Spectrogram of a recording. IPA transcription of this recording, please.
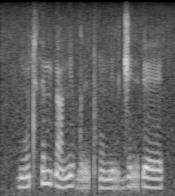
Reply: ɡ ũ˨˦ tʰ ɪ˦ m ɗ ã˨ n i˦˨ ɡʷ ɪ˨ r pʰ ũ˨ m i˨ r d͡ʒ i˦ r ɗ eː˦

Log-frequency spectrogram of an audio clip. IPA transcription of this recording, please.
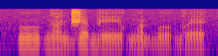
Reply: uː˦ ɡ ã˨ d͡ʒ ɛ˦ b eː˨ ɡʷ ã˦ ɓ o˨ ɡʷ ɛ˦

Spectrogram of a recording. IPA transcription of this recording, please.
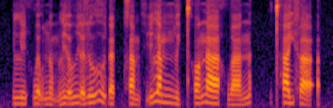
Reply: l i˨˩ h w ə̰˧˨ w n o̰˧˨ m l ḭ˧˨ ə̯ v ḭ˧˨ ə̯ z u˨˦ ɣ ṵ˧˨ ɗ a˨˩ t̚ x a˧˩ m x ḭ˧˥ l a˧ m ɲ u˧˩ j t̪ʰ ɔ˨˦ n aː˧ h w a˨˦ n | t̪ʰ a˧ j f a̰ː˧˨ ʔ

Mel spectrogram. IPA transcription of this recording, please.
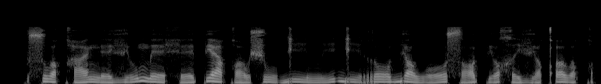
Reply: s u˧˩ qʰ æ˩˧ ŋ e˩ vʲ u˩˥ m e˧˩ h e˩˧ pʲ æ˥˨ q o˩ ʃ u˧˩ ɡ i˧˩ m i˩˥ ɡ i˧˩ r o˦ bʲ ɒ˥˨ w o˩˥ s ɒ˩˥ pʲ o˩˥ χ i˩ vʲ o˩˧ qʼ u˥˨ q

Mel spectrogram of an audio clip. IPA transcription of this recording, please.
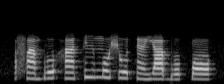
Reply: f ã˨ b o˨˦ h ã˧ t i˦ m o˦˨ ʃ o˧ t ɛ̃˨ j a˧ b o˨ k͡p ɔ˨

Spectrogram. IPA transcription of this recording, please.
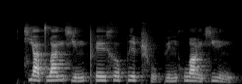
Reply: t͡ɕ j ä˥˩ t̪ w a˥ n ɕ i˧˥ n pʰ e˥ ɪ̯ x ɤ˥ p i˥ ʈ͡ʂʰ ṵ˨˩ p y˧˥ n x w ɑ˥˧ ŋ ɕ i˥˩ n

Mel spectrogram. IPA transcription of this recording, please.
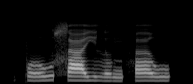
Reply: p o˨˥ w s aː˧ j l ʊ˨˩ ŋ h ɐ˧ w

